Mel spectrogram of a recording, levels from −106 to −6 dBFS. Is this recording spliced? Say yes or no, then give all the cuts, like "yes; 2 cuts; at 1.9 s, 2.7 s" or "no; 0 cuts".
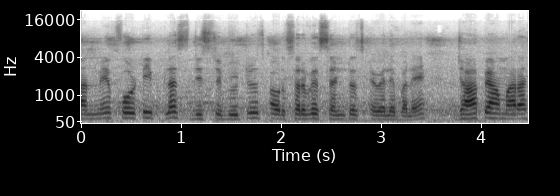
no; 0 cuts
